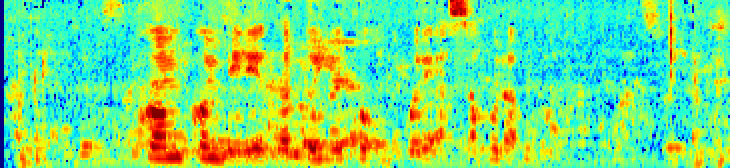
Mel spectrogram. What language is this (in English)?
Kinyarwanda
